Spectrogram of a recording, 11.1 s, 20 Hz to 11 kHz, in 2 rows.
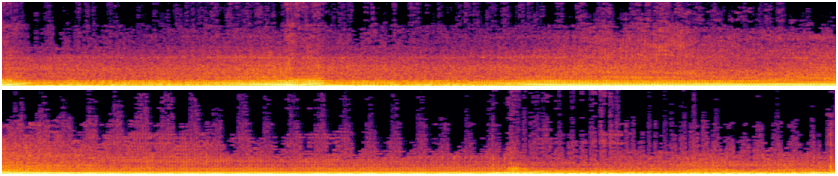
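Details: Nissan 240SX S13 SR20DET with the eBay EMUSA 3-inch catback now fully bolted down: deep, loud rumble with two clean revs, then a steady burbling idle with no puffing. Normal exhaust note, no leak.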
